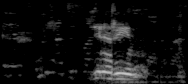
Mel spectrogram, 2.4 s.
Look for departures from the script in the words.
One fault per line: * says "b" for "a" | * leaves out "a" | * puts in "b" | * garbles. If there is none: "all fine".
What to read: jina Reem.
all fine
